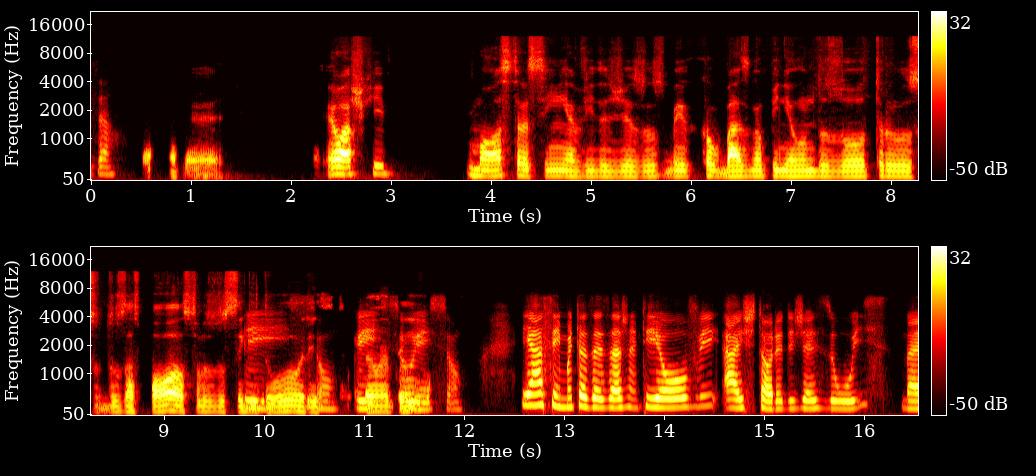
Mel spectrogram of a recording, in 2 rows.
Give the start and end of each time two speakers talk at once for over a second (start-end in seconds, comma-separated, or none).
9.8-11.7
